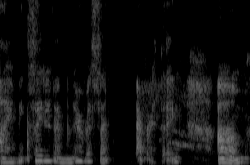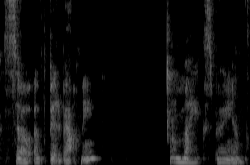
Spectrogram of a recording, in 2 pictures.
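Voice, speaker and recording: Speaking fairly slowly, a woman leaves long, frequent pauses. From New York, born in Ireland. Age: 30s. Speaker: vlogger. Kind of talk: casual personal vlog. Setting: at home. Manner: hesitant, many fillers.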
